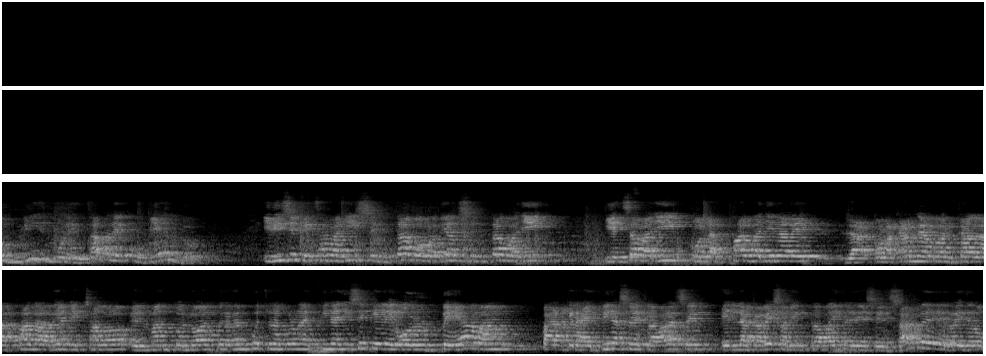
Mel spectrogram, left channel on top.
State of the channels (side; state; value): left; silent; digital silence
